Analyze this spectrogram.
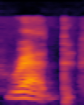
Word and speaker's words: read: Before we proceed, ang pronunciation po natin dito is red.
